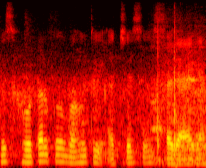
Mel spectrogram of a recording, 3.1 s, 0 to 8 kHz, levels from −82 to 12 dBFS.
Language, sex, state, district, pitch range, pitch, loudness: Hindi, male, Bihar, Kaimur, 90-115 Hz, 100 Hz, -22 LUFS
